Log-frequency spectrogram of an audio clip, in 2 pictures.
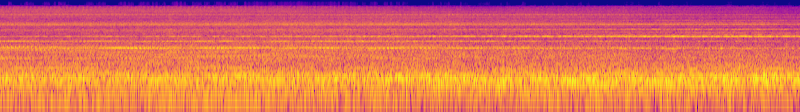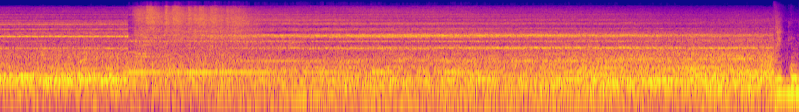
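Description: A UK electric train runs steadily with a whining traction motor at a fixed carrier frequency, rumbling wheels and squealing over rails. Midway comes a brief burst of hiss, then a shifted, sustained motor tone.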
